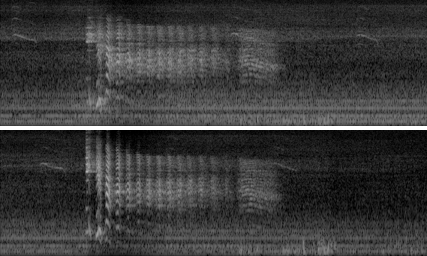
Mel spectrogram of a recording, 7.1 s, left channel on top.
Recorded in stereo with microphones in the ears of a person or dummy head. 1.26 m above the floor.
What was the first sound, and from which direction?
Laughter, 60° right (ahead or behind).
